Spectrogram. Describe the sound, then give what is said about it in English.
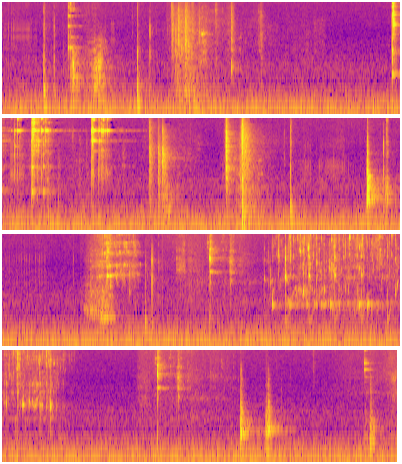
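Glass clinks sharply several times while liquid is poured and trickles into a cup, over a steady low background hum; fairly quiet, with no one speaking. “How about we start with a glass of whatever that is?”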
